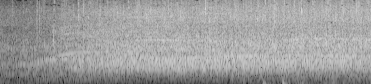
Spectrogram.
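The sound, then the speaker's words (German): A large crowd of young people in Lisbon, addressed by Pope Francis, roars and cheers, a dense, sustained wash of voices and applause that swells in over the first half second and then holds steady and loud, with no single voice standing out. “Und vergesst nicht, weiter die Wellen zu reiten, sagt Papst Franziskus noch zu den jubelnden Jugendlichen hier in Lissabon.”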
